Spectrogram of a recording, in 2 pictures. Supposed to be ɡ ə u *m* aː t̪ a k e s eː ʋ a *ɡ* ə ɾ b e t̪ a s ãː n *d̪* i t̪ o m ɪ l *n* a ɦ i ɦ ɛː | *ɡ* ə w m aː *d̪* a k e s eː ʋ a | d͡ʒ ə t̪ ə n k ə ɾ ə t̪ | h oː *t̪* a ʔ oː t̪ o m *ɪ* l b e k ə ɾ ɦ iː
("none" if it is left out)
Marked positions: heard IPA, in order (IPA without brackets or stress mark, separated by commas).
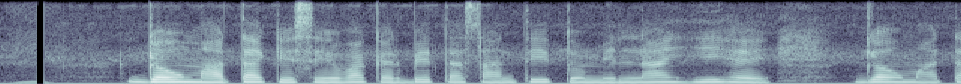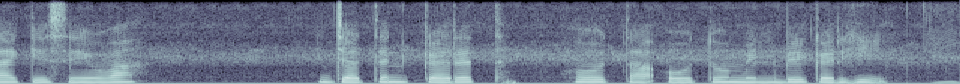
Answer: m, k, t̪, n, ɡ, t̪, t̪, ɪ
